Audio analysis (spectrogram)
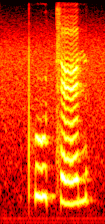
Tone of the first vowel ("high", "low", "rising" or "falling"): high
